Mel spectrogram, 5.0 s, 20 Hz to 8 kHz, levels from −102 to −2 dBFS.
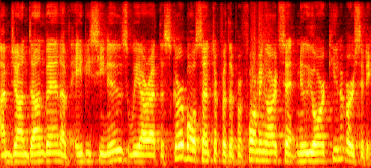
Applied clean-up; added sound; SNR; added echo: neural separator model SepFormer DNS4.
